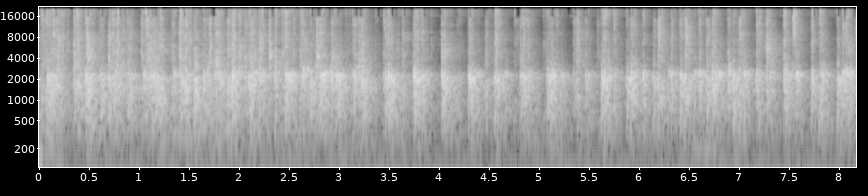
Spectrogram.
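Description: A congregation at a Spanish-language church service gives sustained rhythmic applause, with dense, even clapping that keeps a steady beat for several seconds, loud and close throughout.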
